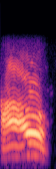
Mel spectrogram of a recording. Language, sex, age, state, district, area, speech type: Odia, male, 60+, Odisha, Gajapati, rural, conversation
